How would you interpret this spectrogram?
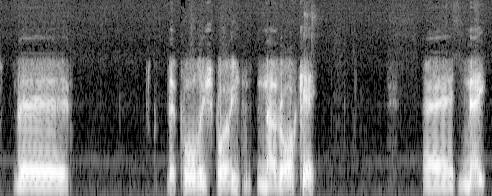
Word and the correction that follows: Nawrocki: Yeah, I think the Polish pronunciation is Nawrocki from what I've seen, but certainly I'm sure there'll be plenty of ways it's pronounced over here.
